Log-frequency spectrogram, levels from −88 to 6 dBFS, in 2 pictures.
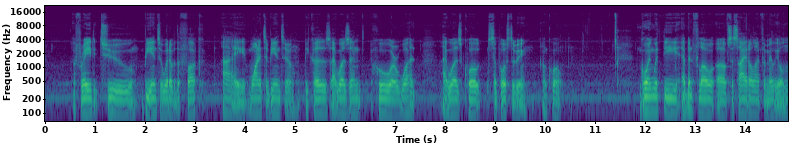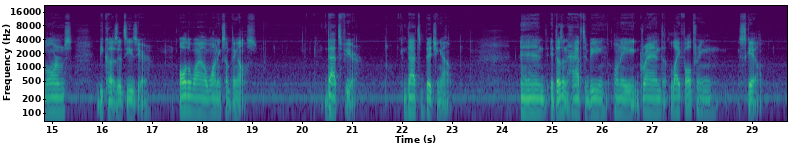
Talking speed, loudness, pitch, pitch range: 125 wpm, -29 LUFS, 105 Hz, 100-110 Hz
